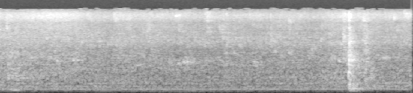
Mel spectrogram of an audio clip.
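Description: Quiet room tone: a faint steady hiss under a low hum, broken by a single sharp click about three and a half seconds in as the GoPro and its handheld grip are handled.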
